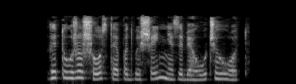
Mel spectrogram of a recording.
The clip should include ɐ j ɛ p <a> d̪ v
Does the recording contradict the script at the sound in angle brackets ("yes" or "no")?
yes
